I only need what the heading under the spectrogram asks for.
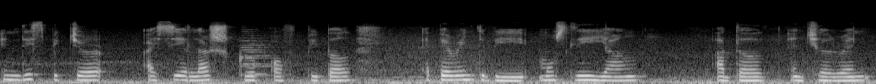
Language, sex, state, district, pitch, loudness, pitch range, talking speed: English, female, Nagaland, Dimapur, 185 Hz, -17 LUFS, 170-195 Hz, 125 wpm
